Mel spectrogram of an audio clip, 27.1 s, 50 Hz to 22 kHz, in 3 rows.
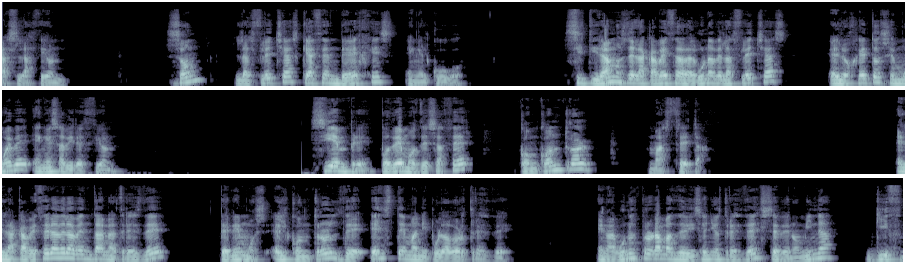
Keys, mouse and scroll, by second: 6.9 click, 9.3 click, 16.3 ctrl+z.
